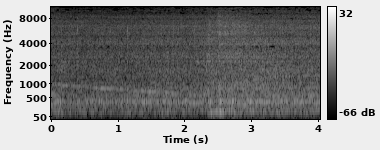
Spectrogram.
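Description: Water splashes as someone wades through a stream, heard through a television speaker.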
